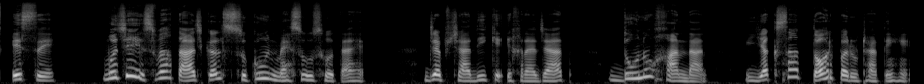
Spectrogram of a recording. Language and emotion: Urdu, happy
